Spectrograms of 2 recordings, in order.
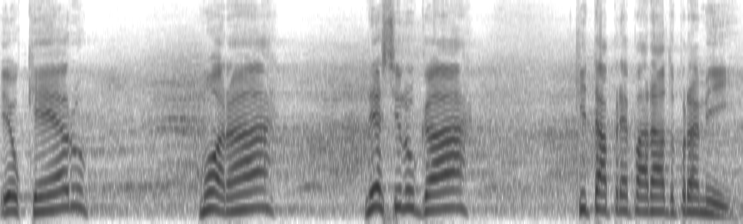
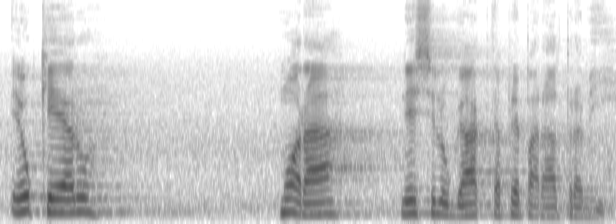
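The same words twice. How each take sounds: First: It is said louder, with more energy. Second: It is said calmly, at normal strength.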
